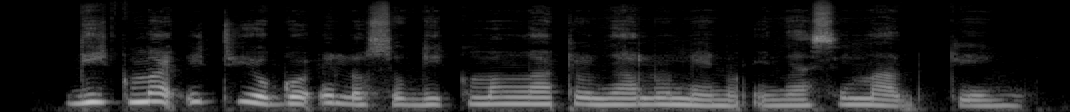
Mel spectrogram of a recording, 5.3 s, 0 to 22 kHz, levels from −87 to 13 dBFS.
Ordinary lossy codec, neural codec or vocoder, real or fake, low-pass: none; codec, 44.1 kHz, 3.4 kbps, Pupu-Codec; fake; none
